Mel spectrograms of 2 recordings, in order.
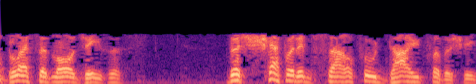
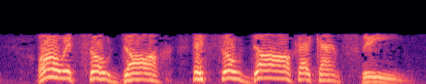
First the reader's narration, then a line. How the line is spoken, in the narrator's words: He lay dying, he cried out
